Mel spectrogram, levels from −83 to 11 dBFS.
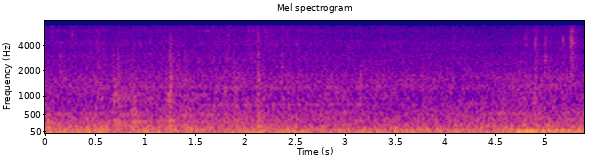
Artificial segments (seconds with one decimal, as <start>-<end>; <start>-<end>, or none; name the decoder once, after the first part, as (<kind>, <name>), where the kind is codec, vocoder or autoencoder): none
